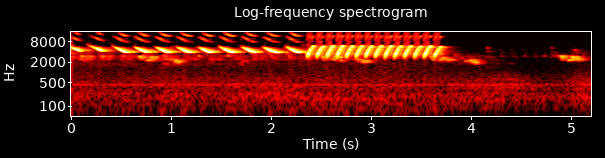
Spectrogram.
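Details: Belgian canary song: loud, evenly spaced downslurred whistles, then a rapid, very high buzzy trill, ending with a pause and one soft closing note.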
